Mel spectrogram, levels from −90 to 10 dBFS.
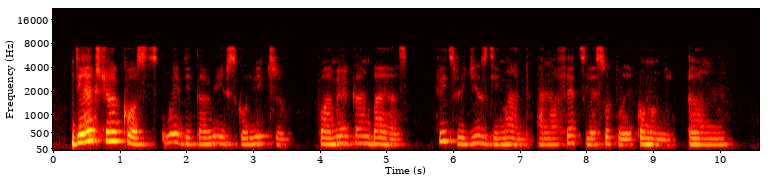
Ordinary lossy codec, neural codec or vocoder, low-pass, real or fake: none; codec, 24 kHz, 3 kbps, HILCodec; 7.2 kHz; fake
